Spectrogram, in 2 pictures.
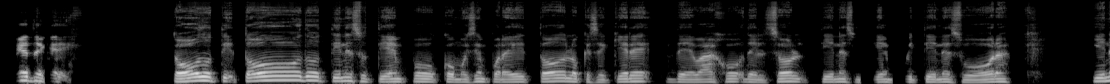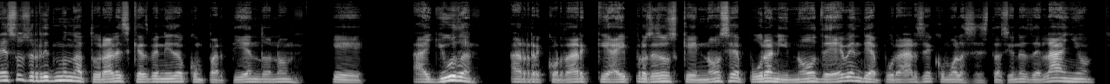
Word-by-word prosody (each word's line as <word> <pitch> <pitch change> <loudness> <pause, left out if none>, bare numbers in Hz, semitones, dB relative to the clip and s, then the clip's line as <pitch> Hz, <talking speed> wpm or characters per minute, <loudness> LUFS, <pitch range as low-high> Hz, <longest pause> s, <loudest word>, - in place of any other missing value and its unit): Fíjate 170 -4 +4
que - - -6 1.0
todo 165 +6 +7
ti 155 - -5
todo 190 +2 +4
tiene 160 +1 -2
su 140 -6 -5
tiempo, 125 0 -3
como 115 -2 -4
dicen 130 +3 -5
por 120 -1 -5
ahí: 120 +1 -2
"Todo 140 +4 0
lo 135 -2 -2
que 110 - -10
se 105 -1 -8
quiere 135 +1 -3
debajo 115 +2 -5
del 110 -3 -6
sol, 135 0 -2
tiene 120 +1 -4
su 110 - -9
tiempo 115 -1 -7
y 115 - -7
tiene 120 0 -4
su 105 +1 -5
hora", 120 +5 -1 0.8
y 150 - -1
en 155 - +1
esos 190 +2 +2
ritmos 180 +1 +4
naturales 135 -3 +2
que 125 - -1
has 120 -1 +1
venido 130 +1 +1
compartiendo, 115 +1 -4
¿no?, 125 +1 -4 0.4
que 105 -4 -3 0.4
ayudan 135 - +5 0.3
a - - -1
recordar 115 +3 -2
que 120 -2 -1
hay 120 +1 +3
procesos 130 +2 0
que 110 -2 -2
no 115 +7 -1
se 155 +3 +4
apuran 130 +2 +2
y 110 - -1
no 120 +6 0
deben 150 +8 +1
de 135 -2 +2
apurarse 110 +4 -3
como 115 -3 -5
las 105 -4 -5
estaciones 110 +5 -7
del 110 +4 -4
año, 130 -6 +2
125 Hz, 155 wpm, -21 LUFS, 115-140 Hz, 1.0 s, todo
